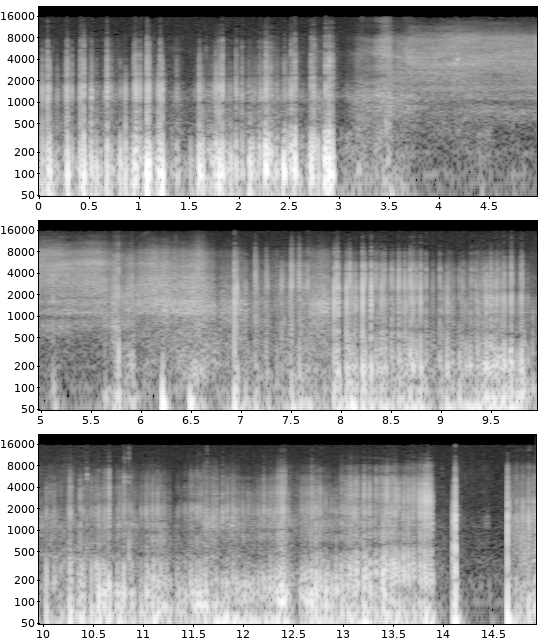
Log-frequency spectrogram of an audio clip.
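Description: A thin, flexible glitter craft sheet with a dark base and a green and blue glitter surface is draped over a dummy head microphone and scratched and tapped with long manicured nails. Dense, rapid crackling scratches and taps come through, with a softer, steadier hiss of scratching in the middle. The sound is crisp and close, weighted toward low thumps under a bright crackle.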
